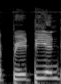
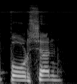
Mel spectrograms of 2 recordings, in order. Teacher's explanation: इसी तरह से प्रमोशन, टी के बाद आई ओ आया तो टी के बाद अगर आई ए, आई ओ या फिर आई ई आता है तो टी का जो उच्चारण होगा, इसकी ध्वनि जो होती है वो शा की हो जाती है।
